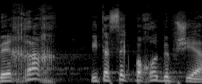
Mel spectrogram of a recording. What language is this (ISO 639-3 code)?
heb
